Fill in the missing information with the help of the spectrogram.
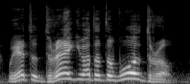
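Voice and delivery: put-on heavy Russian-accented sailor voice. Sailor to the stowaway he found, in a Russian accent. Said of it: "Sorry for my abrupt accent change".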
